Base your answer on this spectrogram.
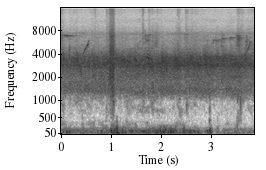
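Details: Frogs calling in a rice field: a dense, steady, shrill chorus runs unbroken throughout, over a low rumbling background with a few soft knocks.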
